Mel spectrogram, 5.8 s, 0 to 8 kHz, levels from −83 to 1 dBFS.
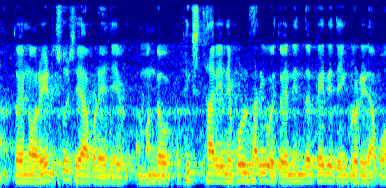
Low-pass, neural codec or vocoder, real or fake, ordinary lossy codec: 7.2 kHz; none; real; none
